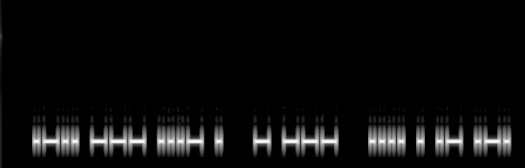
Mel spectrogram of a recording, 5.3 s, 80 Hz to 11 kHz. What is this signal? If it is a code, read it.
Morse code, heard as a keyed tone, about 25 wpm, 600 Hz. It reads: LOVE TO HEAR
